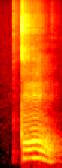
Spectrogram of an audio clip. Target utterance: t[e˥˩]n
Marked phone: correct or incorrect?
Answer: correct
